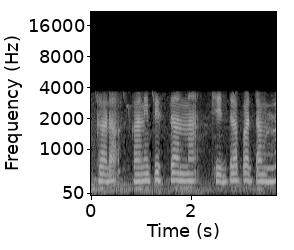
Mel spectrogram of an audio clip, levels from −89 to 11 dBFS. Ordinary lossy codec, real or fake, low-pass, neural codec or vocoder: AAC, 24 kbps; real; 3.6 kHz; none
